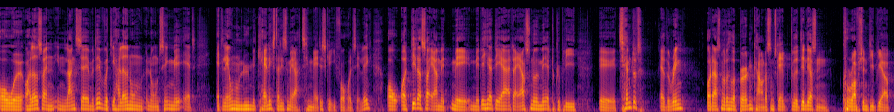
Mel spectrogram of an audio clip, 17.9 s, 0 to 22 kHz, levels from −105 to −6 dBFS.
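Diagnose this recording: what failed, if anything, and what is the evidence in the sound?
The failure is overlap-add ripple in a frame-based processing stage, such as call processing or another block that windows and resynthesises the signal. Across the whole speech clip the level pulses by about 6 dB at around 20 Hz, heard as a fast, rough tremolo that gives the speech a flutter. The analysis windows and hop size don't overlap to a constant sum, so the gain dips and recovers once per frame.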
